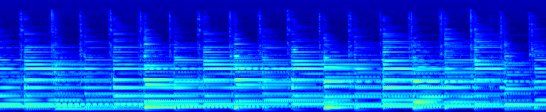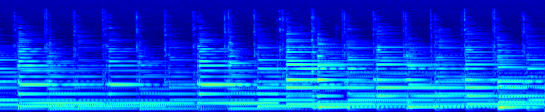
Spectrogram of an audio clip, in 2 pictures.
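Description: Background music: acoustic guitar, plucked and strummed, with regular accents about once a second.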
